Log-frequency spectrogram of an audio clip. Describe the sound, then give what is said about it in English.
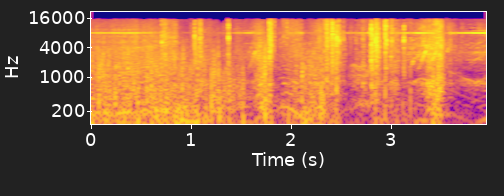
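A small drone's steady high-pitched whine over rushing wind noise, broken by several sharp thuds and scuffing knocks as a kangaroo punches it out of the sky, with the motor sputtering near the end. “And here's one such irritated marsupial punching a drone out of the sky.”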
